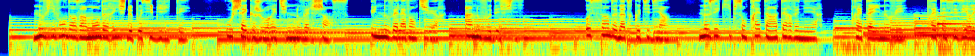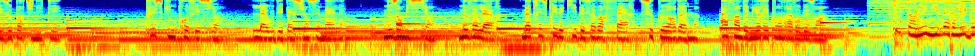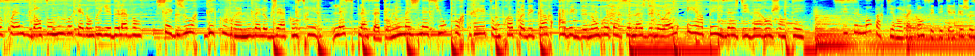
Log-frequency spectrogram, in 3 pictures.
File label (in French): VOIX OFF FEMME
